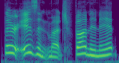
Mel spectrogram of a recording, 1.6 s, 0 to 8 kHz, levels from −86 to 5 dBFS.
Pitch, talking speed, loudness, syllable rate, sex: 265 Hz, 225 wpm, -17 LUFS, 5.0 syllables/s, female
